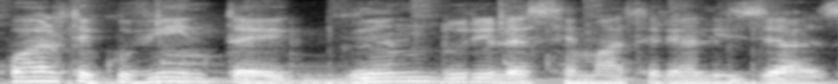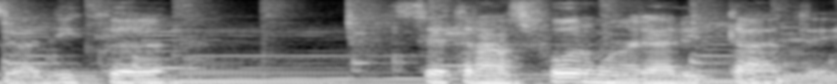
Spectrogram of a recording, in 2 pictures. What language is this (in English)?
Romanian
